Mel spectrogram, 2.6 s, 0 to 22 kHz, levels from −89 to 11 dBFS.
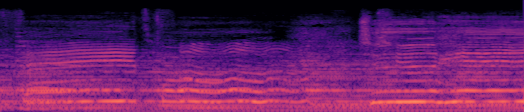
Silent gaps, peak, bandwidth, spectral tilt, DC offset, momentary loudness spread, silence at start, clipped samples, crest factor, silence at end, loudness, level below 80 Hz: none; -10 dBFS; 14 kHz; -4.5 dB/octave; under 0.1%; 7 LU; 0 s; under 0.1%; 12 dB; 0 s; -23 LUFS; -48 dBFS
